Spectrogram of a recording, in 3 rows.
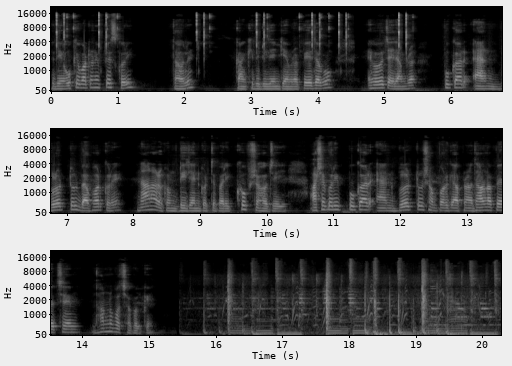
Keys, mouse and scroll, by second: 2.4 click, 5.4 right click.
